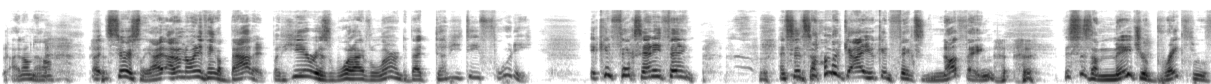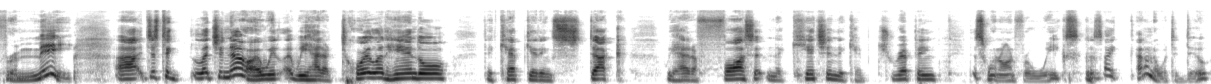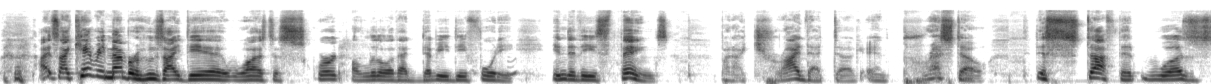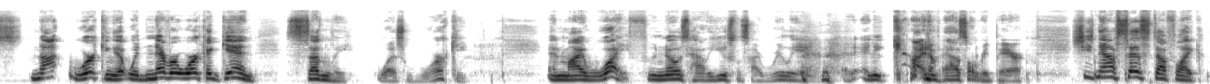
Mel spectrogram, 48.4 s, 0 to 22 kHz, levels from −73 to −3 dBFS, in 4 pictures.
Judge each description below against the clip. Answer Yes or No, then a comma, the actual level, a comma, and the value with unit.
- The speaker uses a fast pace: No, average, 175 wpm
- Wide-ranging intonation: Yes, wide, 6.2 semitones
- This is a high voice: No, medium, 170 Hz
